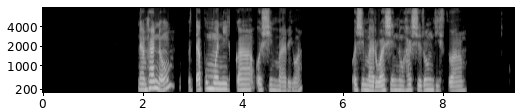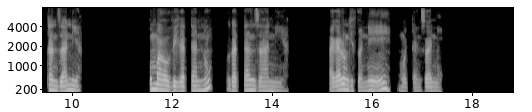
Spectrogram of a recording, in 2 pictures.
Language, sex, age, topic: Oshiwambo, female, 25-35, finance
